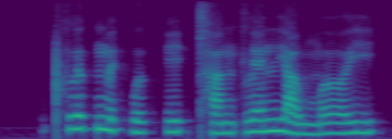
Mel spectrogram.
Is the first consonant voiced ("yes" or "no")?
no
